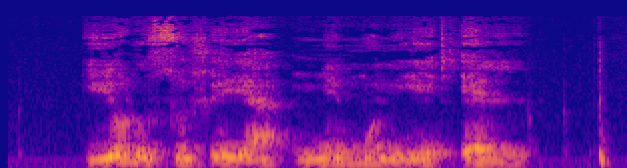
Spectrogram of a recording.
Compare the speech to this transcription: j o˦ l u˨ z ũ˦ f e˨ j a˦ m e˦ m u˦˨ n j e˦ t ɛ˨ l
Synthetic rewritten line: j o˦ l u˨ s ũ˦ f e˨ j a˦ m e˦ m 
